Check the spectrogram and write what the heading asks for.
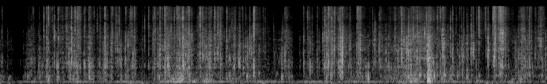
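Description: Clear plastic bag of jewelry crinkling and crackling as hands pull and pick at its sealed top, trying to open it; a dense, uneven run of crackles throughout.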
